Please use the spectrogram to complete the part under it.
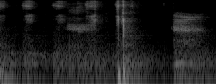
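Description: Scissors snip through hair in a few separate, close cuts with brief gaps between them, the strokes quiet and crisp against a faint background.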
